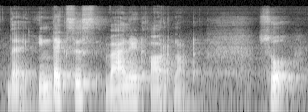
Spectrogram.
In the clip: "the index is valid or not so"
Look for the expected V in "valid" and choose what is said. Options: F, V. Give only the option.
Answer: V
